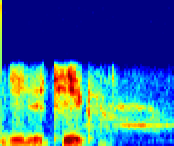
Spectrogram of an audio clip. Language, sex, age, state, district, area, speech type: Urdu, male, 30-45, Bihar, East Champaran, urban, conversation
